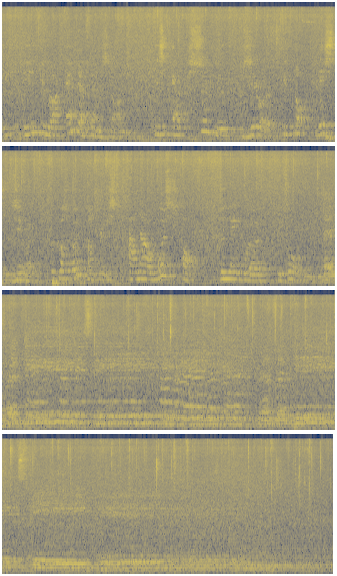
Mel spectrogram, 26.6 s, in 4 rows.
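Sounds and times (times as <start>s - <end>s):
heavy rain in Sydney: 0.0s - 26.5s
speech: 0.1s - 14.4s
sustained tonal sounds: 12.7s - 25.5s.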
